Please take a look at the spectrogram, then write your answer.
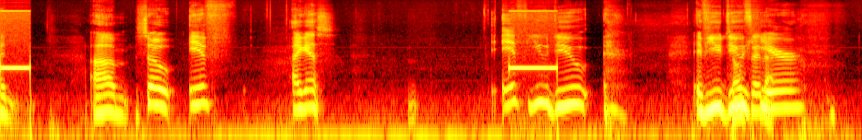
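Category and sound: signal or alarm, censor bleep tone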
